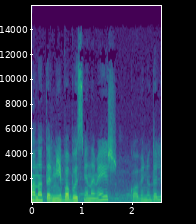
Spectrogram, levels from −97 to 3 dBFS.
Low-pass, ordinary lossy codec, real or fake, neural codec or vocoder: 14.4 kHz; MP3, 64 kbps; real; none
